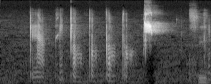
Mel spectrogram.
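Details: Young female common myna in Israel, adopted after falling from the nest and now learning to speak Hebrew: a sequence of husky, word-like syllables, then one loud piercing high squeal and a brief nasal note.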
